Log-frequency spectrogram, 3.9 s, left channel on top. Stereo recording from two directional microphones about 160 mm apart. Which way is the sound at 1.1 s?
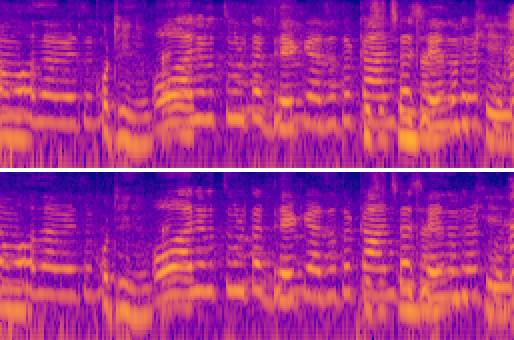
20° right (ahead or behind).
